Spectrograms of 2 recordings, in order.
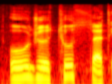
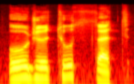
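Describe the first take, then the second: Both takes have the same delivery.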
